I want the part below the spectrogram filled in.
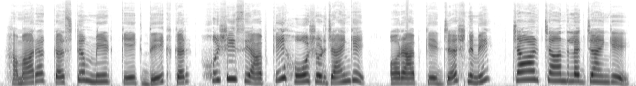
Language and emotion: Hindi, surprised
